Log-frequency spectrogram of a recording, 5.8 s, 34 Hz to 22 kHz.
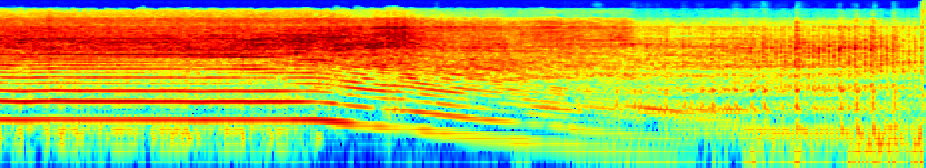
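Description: A Kawasaki KX100 dirt bike in Guam screams at wide open throttle with a steady high-pitched engine note, then the revs drop and the pitch slides down into a lower, rougher idle-like drone, loud and close.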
